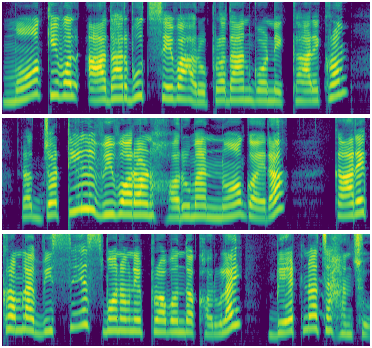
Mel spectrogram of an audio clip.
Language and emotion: Nepali, disgusted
